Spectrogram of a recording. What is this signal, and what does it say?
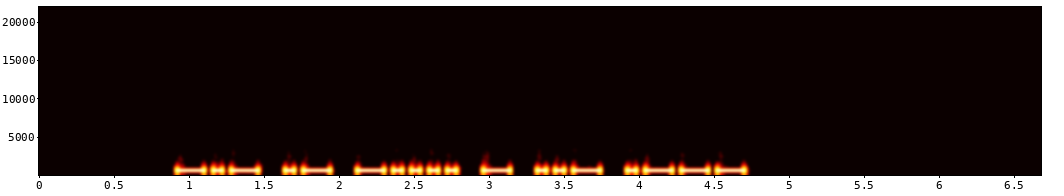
Morse code, heard as a keyed tone, about 20 wpm, 700 Hz. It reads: KA6TUJ
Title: USA Call Signs - 6 Characters - 20wpm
